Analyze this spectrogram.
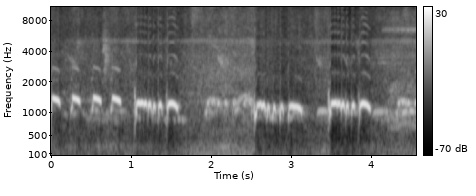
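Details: Vigorously singing zebra dove, meant for training other birds: several short phrases, each a sharp note followed by a quick trill of curled coos, about one phrase per second, with faint softer cooing behind.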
